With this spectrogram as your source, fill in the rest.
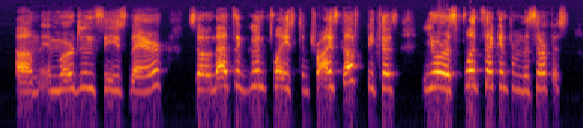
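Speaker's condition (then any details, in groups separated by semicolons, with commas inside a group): Spastic quadriplegic cerebral palsy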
